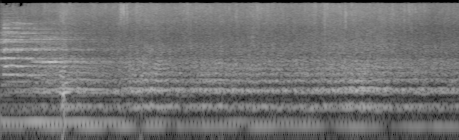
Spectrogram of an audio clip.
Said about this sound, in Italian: Sì, perché non stai tenendo una spugna, ma un alveare di api furiose e letali.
